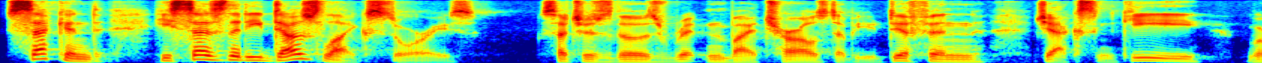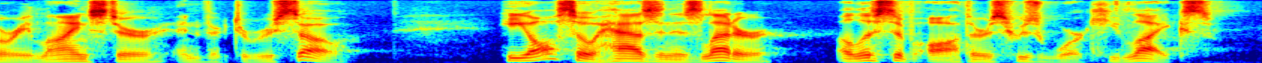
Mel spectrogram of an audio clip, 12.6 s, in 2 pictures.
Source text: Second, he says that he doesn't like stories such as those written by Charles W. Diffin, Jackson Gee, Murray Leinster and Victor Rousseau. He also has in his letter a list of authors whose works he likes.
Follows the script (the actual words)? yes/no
no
